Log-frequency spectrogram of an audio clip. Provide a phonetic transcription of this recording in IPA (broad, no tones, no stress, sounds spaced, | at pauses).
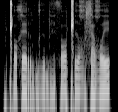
ǁ ɔ x ɛ r ṳ ɡʱ ɨ bʱ ɛ̤ θ ɔ ǁ ɨ ʁʷ ɛ̤ s a ʁʷ e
